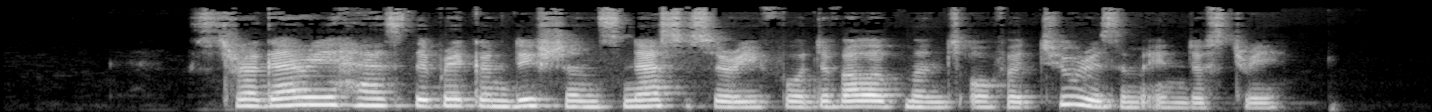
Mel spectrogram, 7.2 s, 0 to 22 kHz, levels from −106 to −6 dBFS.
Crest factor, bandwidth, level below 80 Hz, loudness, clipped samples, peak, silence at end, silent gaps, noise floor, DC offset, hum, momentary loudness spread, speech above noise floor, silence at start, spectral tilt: 18 dB; 17 kHz; -70 dBFS; -19 LUFS; under 0.1%; -2 dBFS; 0.75 s; none; -84 dBFS; under 0.1%; none; 11 LU; 65 dB; 1 s; -4 dB/octave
